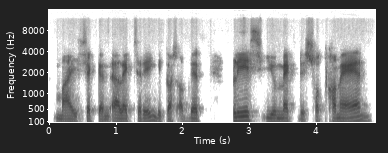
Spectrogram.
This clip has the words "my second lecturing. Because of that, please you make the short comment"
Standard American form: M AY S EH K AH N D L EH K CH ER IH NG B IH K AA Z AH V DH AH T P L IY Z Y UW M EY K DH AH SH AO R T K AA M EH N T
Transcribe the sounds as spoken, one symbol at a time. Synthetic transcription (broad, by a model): M AY S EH K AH N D L EH K CH ER IH NG B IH K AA S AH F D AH T P L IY S Y UW M EY K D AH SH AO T K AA M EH N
